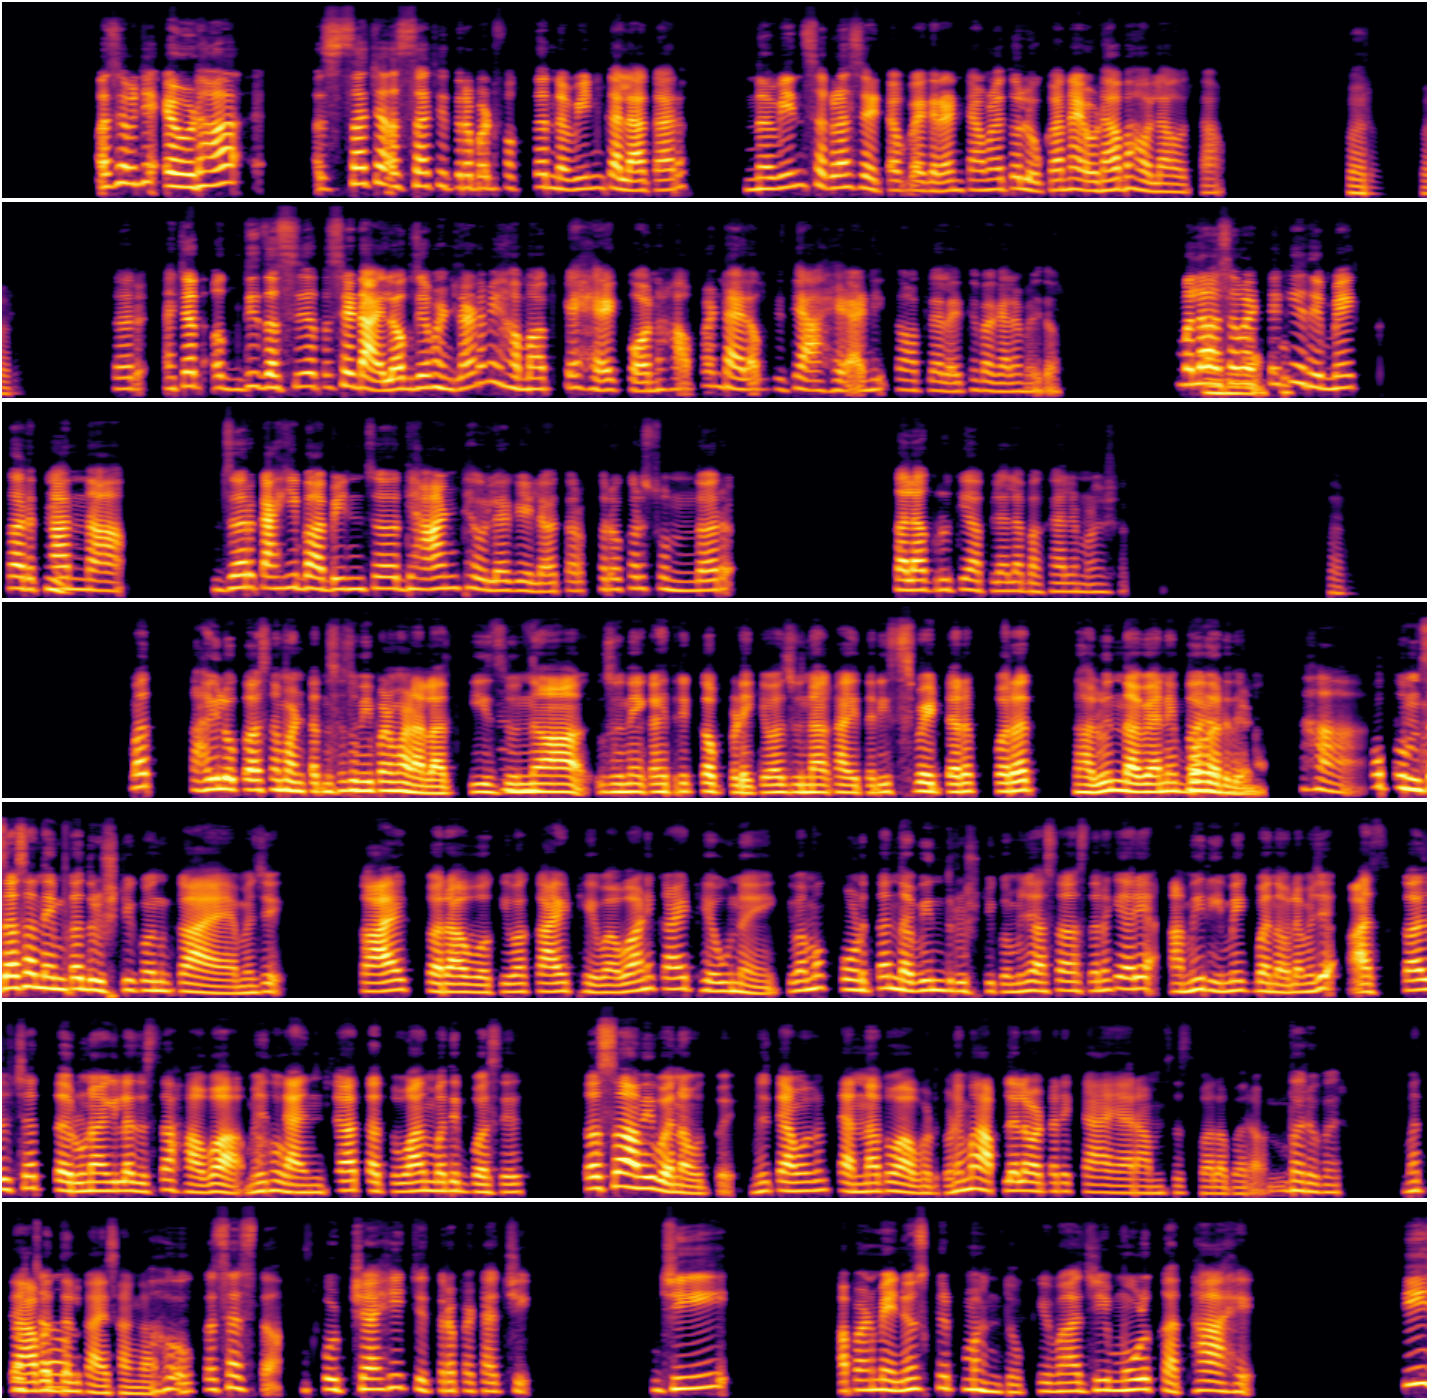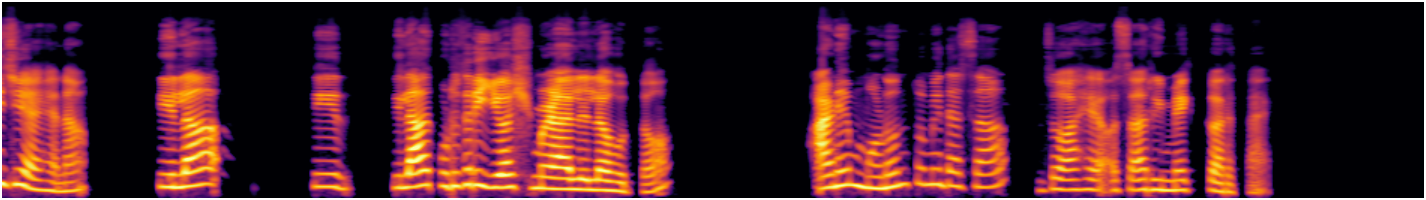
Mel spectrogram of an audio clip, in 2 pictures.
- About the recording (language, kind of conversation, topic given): Marathi, podcast, रिमेक करताना मूळ कथेचा गाभा कसा जपावा?
- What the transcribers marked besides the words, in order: in English: "सेटअप"; other background noise; bird; in English: "मेनुस्क्रिप्ट"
